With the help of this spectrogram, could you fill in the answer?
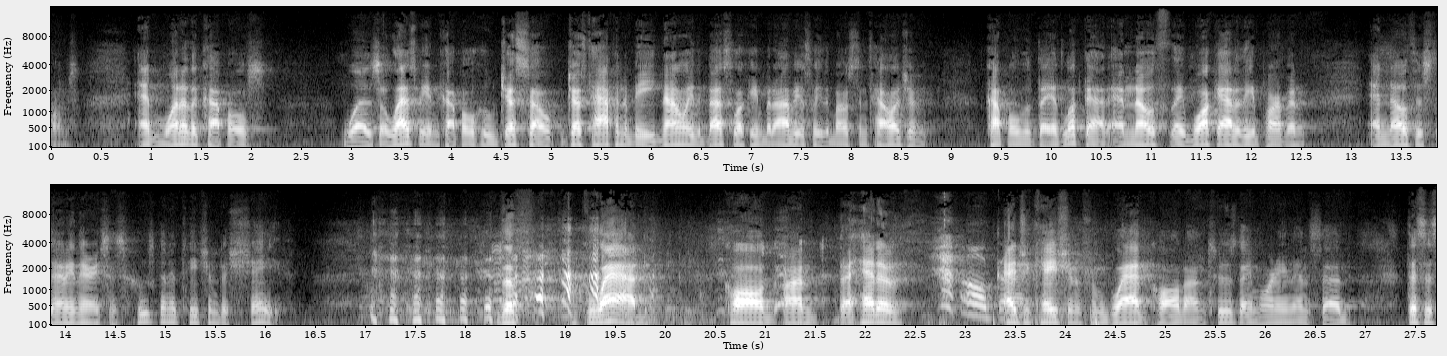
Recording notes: moderates an audience question and answer session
